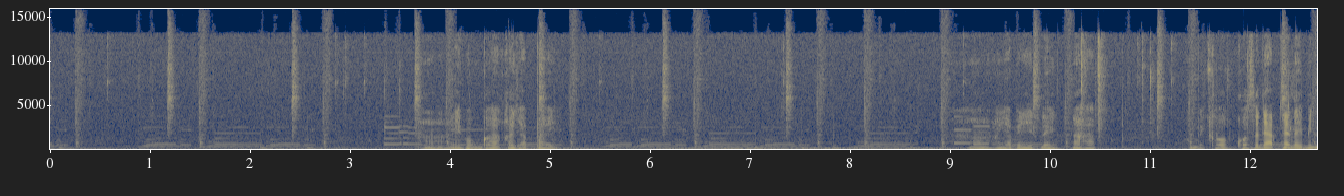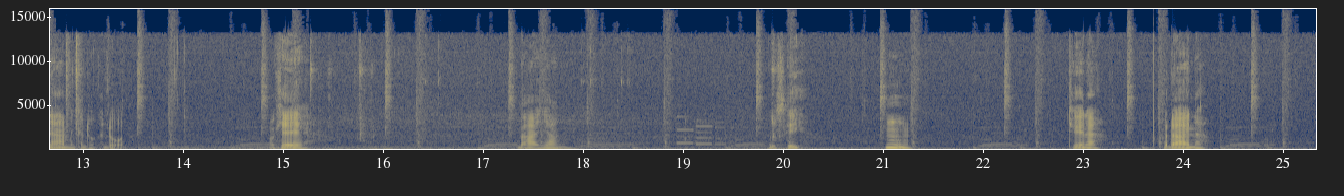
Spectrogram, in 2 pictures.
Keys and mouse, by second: 11.2 click, 11.7 1, 15.4 F2, 15.9 F1, 20.0 3, 20.1 click, 21.3-23.6 drag.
